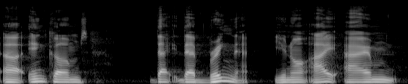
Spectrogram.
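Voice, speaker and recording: Man in his 30s, lowish voice, earnest co-host, casual chat. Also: fairly even intonation, takes it slowly. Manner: earnest, advice-giving. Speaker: podcast co-host.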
